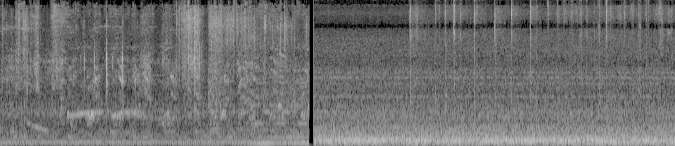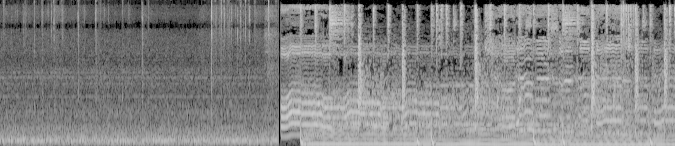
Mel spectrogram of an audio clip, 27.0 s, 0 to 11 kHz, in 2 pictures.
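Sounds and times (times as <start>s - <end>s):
steady low hum: 5.9s - 26.8s.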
